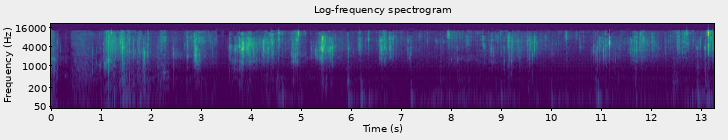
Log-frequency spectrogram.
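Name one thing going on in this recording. A wooden pestle mashes soft fruit in a bowl with wet squelching thuds.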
